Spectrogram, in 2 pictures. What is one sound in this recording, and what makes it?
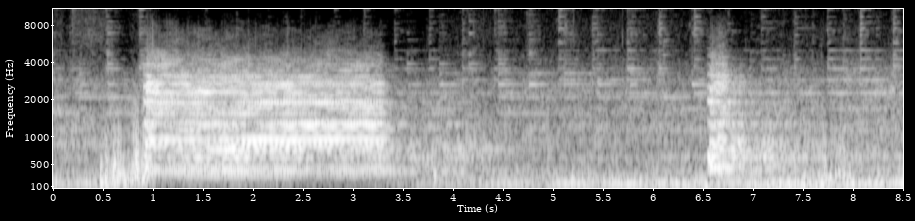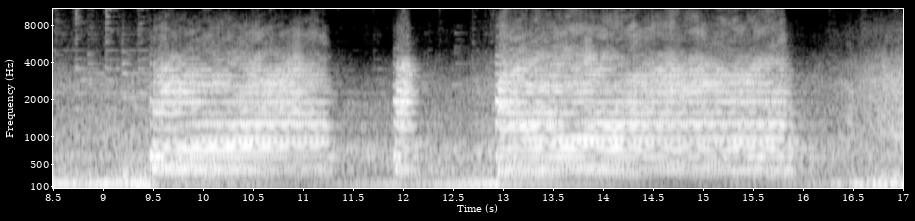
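A train horn blares in long blasts as a train approaches.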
